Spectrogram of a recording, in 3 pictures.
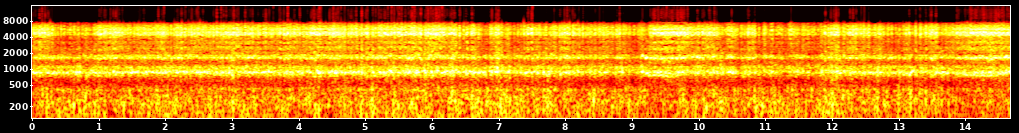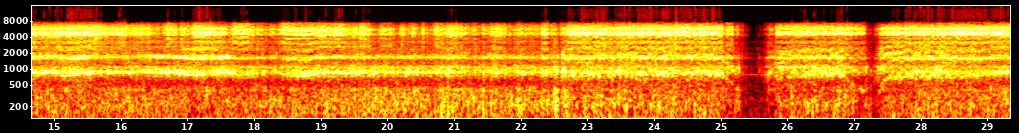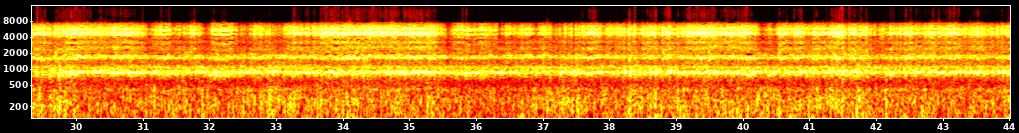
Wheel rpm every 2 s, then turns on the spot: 230, 230, 230, 230, 230, 230, 230, 220, 230, 230, 230, 210, 150, 120, 200, 230, 230, 220, 230, 230, 230, 230.
none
